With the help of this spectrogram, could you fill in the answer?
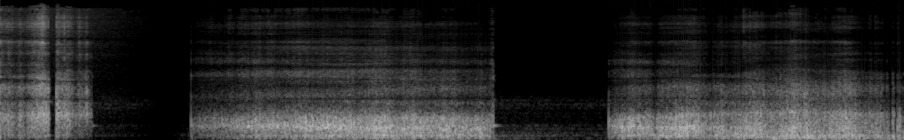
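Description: A thin wooden stick scratches the outer wall of a small, hollow, empty white printed paper cup held in one hand. A brief scratch is followed by a pause, then two long, steady bouts of dry, low rasping separated by a near-silent gap.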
